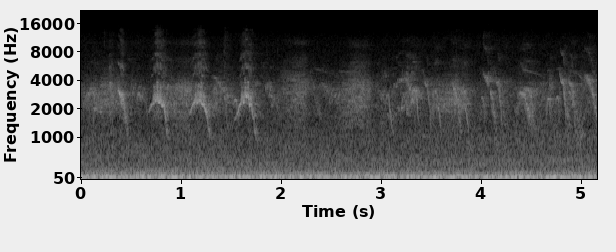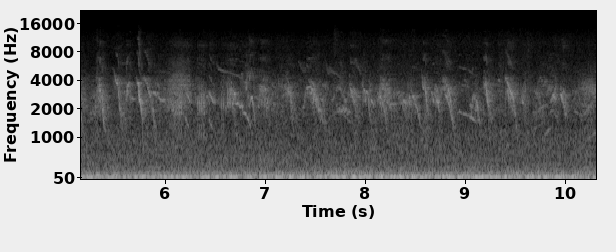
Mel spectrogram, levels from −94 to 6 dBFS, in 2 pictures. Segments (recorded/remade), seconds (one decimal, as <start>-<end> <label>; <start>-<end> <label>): 0.0-4.3 remade; 4.3-5.0 recorded; 5.0-10.3 remade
